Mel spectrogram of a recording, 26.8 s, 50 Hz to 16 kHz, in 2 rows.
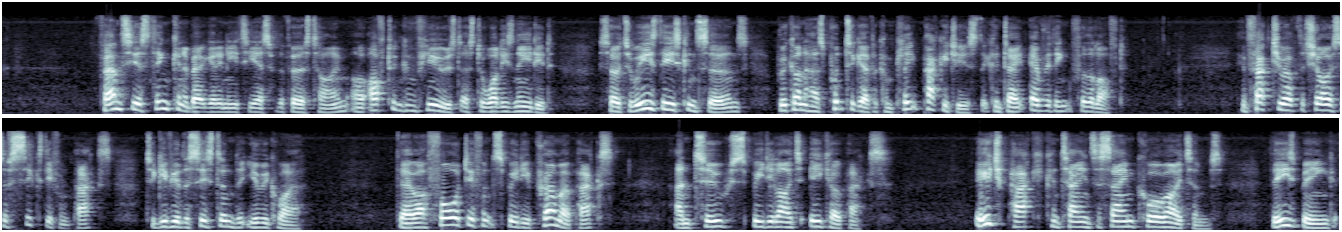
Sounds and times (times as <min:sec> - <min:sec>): Inside, small room: 0:00.0 - 0:26.7
Speech: 0:01.0 - 0:11.3, 0:12.4 - 0:16.5, 0:17.3 - 0:22.4, 0:23.1 - 0:26.7.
